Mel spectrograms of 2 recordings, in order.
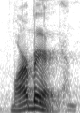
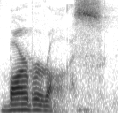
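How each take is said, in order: First: Barbarian said the plain English way; now give the English Barbarian. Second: Barbaros said slowly, Greek style. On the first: Pastor contrasting Greek and English, plain English word. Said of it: "That's how we would say it in English". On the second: Pastor sounding out the Greek word, slow and clear. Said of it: "the Greek word is barbaros". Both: Shown as a demonstration.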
